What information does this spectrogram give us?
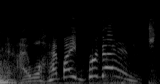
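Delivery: hint of a seething spirit; Ganon voice. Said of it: "now he's gonna voice act for us".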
